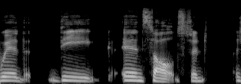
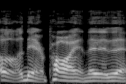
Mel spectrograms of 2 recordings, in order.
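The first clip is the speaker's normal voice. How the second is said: put-on gruff, grumbling voice. Retelling how a cast member sounds in his confessional: imitating a gruff complaint.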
